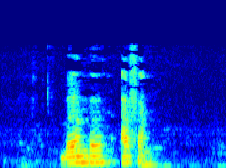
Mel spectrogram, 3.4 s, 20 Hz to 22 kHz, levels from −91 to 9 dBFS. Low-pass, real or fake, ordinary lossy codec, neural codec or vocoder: 10.8 kHz; real; MP3, 32 kbps; none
